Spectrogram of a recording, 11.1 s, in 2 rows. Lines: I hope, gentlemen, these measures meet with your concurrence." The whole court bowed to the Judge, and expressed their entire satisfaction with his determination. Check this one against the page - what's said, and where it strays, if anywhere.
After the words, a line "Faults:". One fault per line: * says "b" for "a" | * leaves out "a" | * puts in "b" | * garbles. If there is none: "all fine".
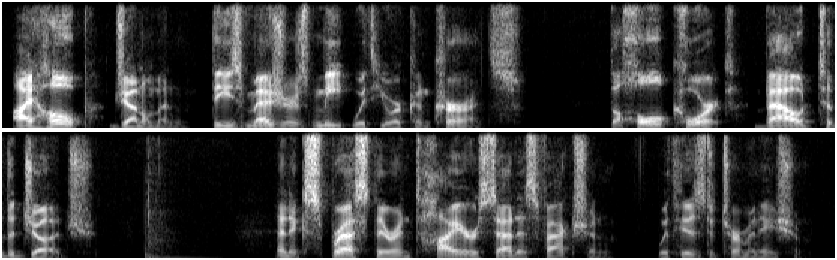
I hope, gentlemen, these measures meet with your concurrence." The whole court bowed to the Judge, and expressed their entire satisfaction with his determination.
Faults:
all fine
